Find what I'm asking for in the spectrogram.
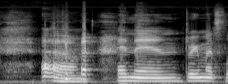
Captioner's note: laughing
